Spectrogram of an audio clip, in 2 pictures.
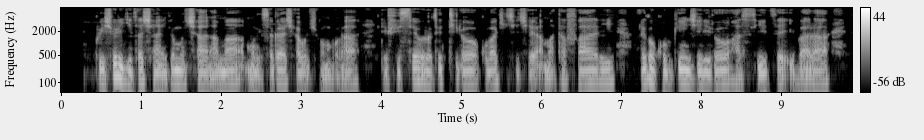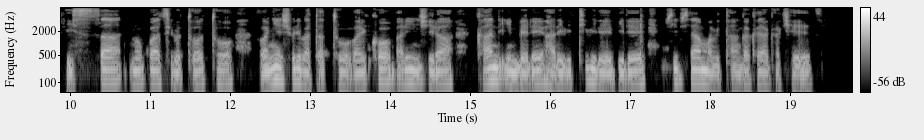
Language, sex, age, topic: Rundi, female, 18-24, education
